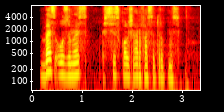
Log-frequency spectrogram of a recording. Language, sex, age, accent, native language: Uzbek, male, 18-24, Qashqadaryo, Uzbek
